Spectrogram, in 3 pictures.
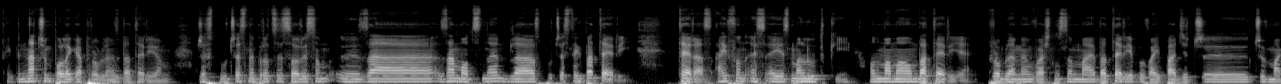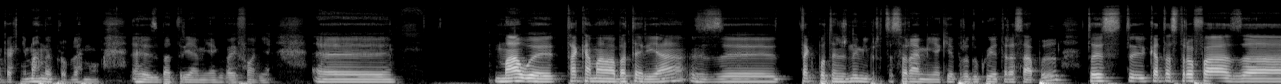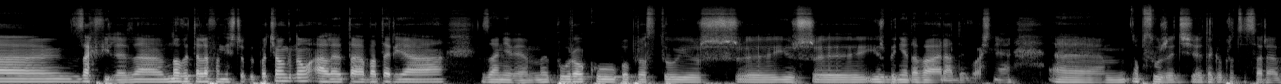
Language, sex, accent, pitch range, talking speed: Polish, male, native, 110-130 Hz, 145 wpm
